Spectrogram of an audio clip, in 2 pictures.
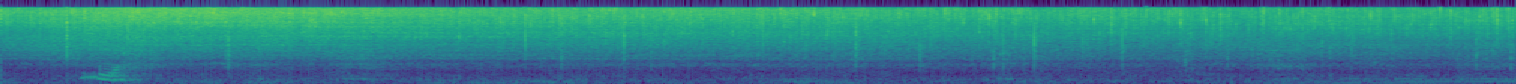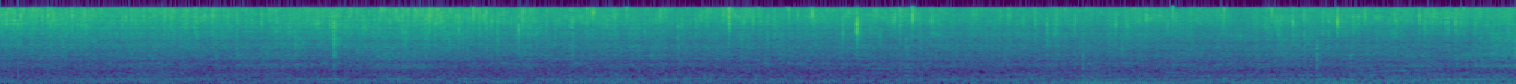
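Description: Butter sizzling under a stuffed garlic bread sandwich on a hot tawa griddle: a steady frying hiss with scattered small crackles. It is loudest a second or two in, just after the bread has been turned, then eases a little.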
